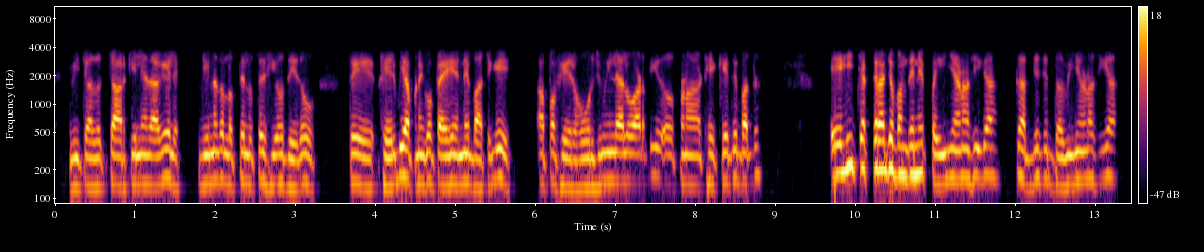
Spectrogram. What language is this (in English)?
Punjabi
